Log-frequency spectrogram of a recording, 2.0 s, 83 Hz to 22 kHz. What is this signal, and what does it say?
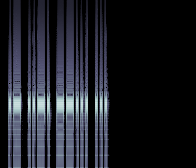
Morse code, heard as a keyed tone, about 50 wpm, 700 Hz. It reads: AF7S
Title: SOTA QSO Practice 50wpm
